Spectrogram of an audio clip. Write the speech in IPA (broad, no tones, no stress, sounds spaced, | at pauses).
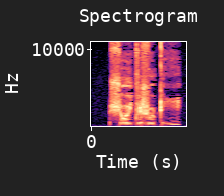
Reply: ʃ ɔ y̯ d ɪ ʐ u ʈ i̤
